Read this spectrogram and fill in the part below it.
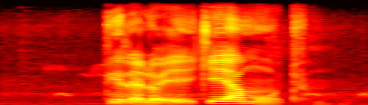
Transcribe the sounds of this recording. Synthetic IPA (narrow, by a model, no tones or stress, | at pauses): d̥irɛlɔɪkʼɪjamʊːtʰʊ̥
